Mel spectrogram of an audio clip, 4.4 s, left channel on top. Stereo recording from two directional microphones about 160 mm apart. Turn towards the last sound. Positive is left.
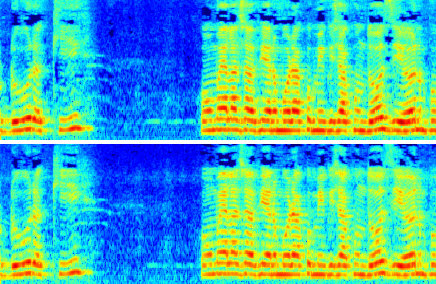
turn(degrees=10)  # may be behind; listen again after turning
